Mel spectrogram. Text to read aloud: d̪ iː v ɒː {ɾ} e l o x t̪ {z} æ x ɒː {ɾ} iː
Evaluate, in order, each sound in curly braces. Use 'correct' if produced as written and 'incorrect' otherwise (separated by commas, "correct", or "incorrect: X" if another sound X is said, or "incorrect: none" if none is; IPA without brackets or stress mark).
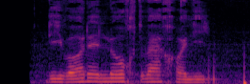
correct, incorrect: v, incorrect: l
